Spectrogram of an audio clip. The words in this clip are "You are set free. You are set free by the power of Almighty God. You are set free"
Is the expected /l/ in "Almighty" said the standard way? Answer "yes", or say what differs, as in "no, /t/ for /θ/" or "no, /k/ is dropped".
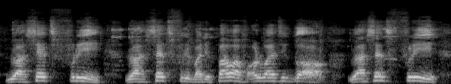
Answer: yes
